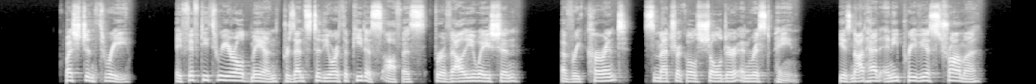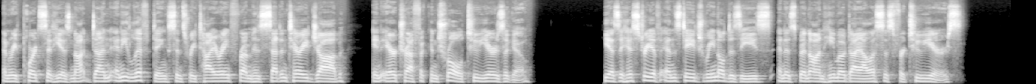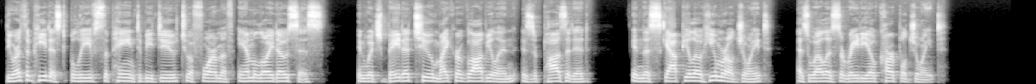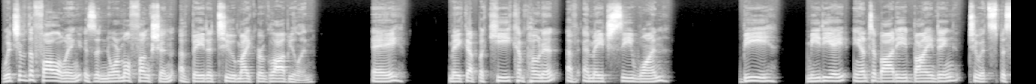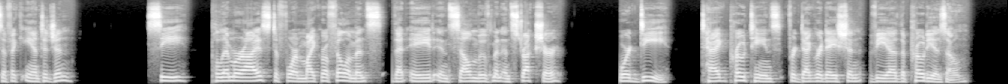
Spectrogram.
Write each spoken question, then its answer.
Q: Which of the following is a normal function of beta-2 microglobulin?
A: The correct answer is A, make up a key component of MHC1.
